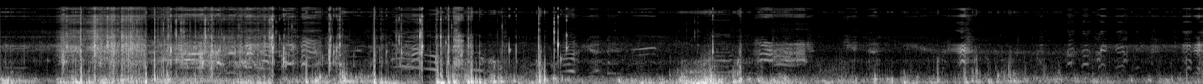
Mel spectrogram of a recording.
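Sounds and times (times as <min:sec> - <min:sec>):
rumble on microphone: 0:00.0 - 0:12.0
river water splashing: 0:00.6 - 0:05.8.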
